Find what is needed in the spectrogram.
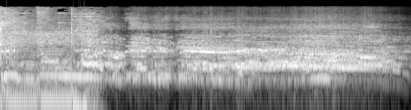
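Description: Rock music with a heavy beat cuts off about a second in, leaving a group of football players shouting together in a huddle, one voice yelling over the rest.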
